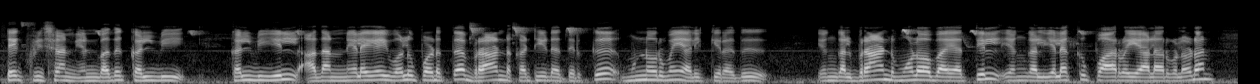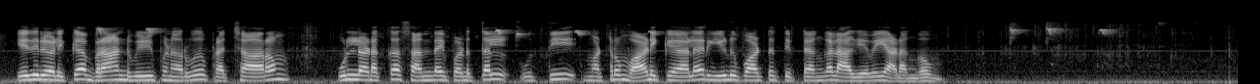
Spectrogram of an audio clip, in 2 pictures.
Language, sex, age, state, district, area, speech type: Tamil, female, 30-45, Tamil Nadu, Vellore, urban, read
